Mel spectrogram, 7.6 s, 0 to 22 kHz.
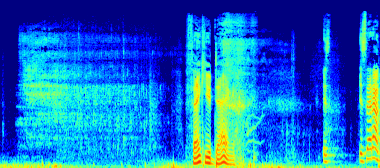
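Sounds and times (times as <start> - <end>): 
toilet flushing: 0.4 - 3.4
speech: 3.8 - 4.9, 6.4 - 7.5.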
